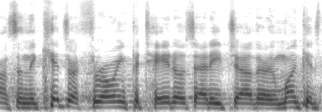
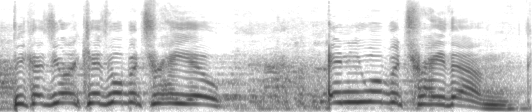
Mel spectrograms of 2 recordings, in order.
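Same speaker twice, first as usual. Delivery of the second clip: laughing; 11 semitones higher than usual. Real, not acted. Laughing at own family.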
